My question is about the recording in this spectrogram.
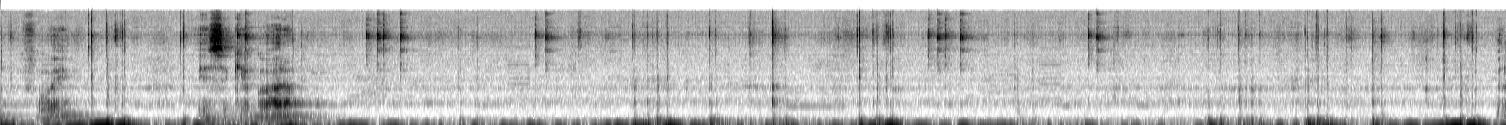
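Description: Computer keyboard typing: irregular key presses and clicks while code is edited, with a brief low vocal murmur in the first few seconds.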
